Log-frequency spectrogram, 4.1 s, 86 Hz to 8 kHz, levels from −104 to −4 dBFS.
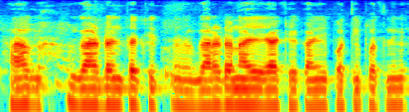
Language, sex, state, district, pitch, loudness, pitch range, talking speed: Marathi, male, Maharashtra, Gondia, 110 Hz, -18 LUFS, 110-115 Hz, 160 wpm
